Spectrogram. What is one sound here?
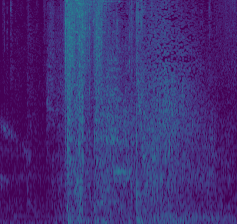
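A heavy gun fires a burst of shots.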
